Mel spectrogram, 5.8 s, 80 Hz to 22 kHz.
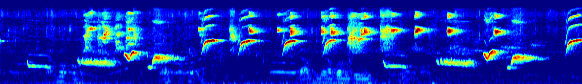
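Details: Gayo-bred white-rumped shama from Aceh, singing at the Presiden Cup 2021 competition stage: alternating mellow fluty slurs and bright rising whistles in a lively varied sequence, with faint voices underneath.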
